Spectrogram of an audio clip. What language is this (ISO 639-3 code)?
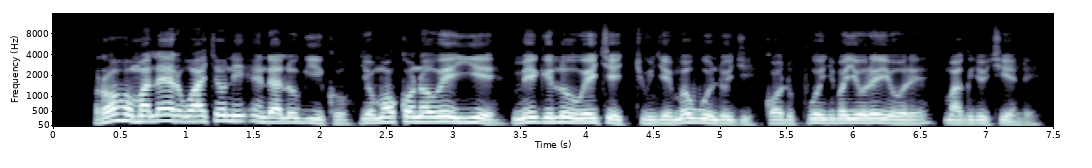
luo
